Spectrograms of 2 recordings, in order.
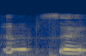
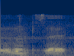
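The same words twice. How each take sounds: First: High, broken sob on the words; crying upset. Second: Breathless, barely voiced whisper; whispered upset. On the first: Repeating her feelings to viewers, crying high. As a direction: let the voice crack into crying. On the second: Repeating her feelings to viewers, whispered. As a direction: drop to a whisper. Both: Real, not acted.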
